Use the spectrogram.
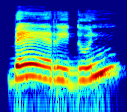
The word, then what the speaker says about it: باردٌ: باردٌ. Here I pronounced the sound of un because I followed it directly with the following word.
